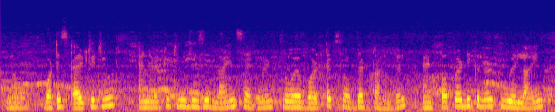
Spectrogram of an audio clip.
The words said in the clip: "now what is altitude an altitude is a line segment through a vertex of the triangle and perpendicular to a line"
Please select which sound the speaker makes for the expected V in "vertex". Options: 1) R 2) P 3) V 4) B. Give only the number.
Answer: 3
